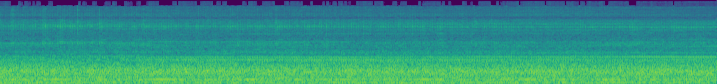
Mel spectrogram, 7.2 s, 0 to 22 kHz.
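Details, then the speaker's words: Emerson Quiet Kool 6,300 BTU window air conditioner: compressor failed to start at first, ran on fan and warmed with a heater, then started; even low compressor and fan hum, no rattles, clicks or squeals; normal running. "maybe let it run on fan for a bit and see if the compressor starts there it goes I love the way this one sounds"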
